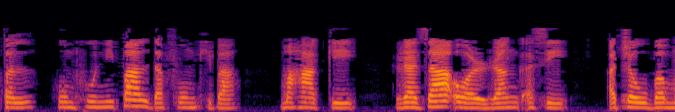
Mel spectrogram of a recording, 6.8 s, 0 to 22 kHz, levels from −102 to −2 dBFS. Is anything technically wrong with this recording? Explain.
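Yes. Throughout the clip the speech sounds dull and smeared, with nothing above about 7.7 kHz and a warbling, fizzy edge on sibilants. This is likely heavy AAC compression at a very low bitrate, such as 16 kbps AAC-LC, trimming the top band and coarsely quantising the rest.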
